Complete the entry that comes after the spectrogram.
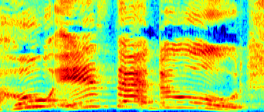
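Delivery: high, drawn-out "who is that"; acted-out incredulous reaction; incredulous question. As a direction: stretch it out in high-pitched disbelief. Acting out disbelief at a stranger.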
